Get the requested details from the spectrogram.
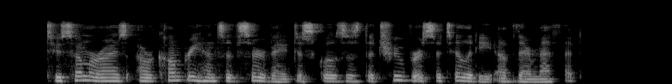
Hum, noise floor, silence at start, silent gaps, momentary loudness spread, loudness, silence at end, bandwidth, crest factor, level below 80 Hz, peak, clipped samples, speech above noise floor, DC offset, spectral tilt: none; -82 dBFS; 0.45 s; none; 9 LU; -28 LUFS; 1 s; 8.2 kHz; 20 dB; -68 dBFS; -10 dBFS; under 0.1%; 52 dB; under 0.1%; -3 dB/octave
